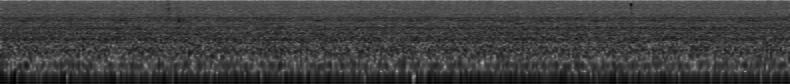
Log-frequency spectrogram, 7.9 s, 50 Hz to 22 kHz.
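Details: 2009 Toyota Corolla 1.8, after charcoal canister assembly replaced because the failed leak detection pump would not run: steady, even low electric hum with no surging or rattles as the pump pulls vacuum toward a target of about negative 39 during the EVAP leak test.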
